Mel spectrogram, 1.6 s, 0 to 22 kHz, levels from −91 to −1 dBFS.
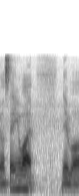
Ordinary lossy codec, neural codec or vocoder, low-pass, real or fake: none; none; none; real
